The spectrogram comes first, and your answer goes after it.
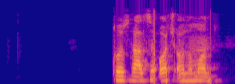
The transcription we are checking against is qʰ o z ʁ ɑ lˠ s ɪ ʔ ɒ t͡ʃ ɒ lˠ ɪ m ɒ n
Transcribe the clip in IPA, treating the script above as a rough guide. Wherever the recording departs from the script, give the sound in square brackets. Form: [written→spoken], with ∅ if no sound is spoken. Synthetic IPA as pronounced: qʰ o z ʁ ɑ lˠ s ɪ ʔ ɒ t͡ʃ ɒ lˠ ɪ m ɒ n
